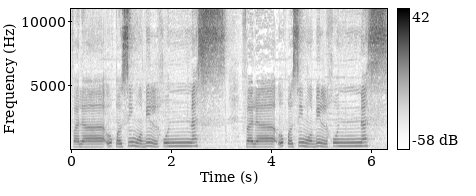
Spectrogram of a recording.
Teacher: Jadi ketika pelafalan huruf sin, uqsi, hamsnya begitu jelas, safirnya pun begitu jelas.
